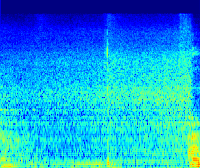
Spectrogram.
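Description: Steady room noise and hiss in a pause between a man's words, with a faint click about a second in.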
